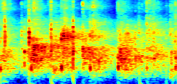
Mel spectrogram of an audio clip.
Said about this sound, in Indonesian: Oke, okay. terima kasih sekali lagi boleh tepuk tangan untuk Luna Maya.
